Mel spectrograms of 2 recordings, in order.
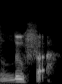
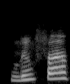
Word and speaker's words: Lofa: And then the snow elemental liked to sing and his name was Lofah.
